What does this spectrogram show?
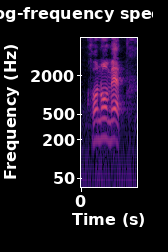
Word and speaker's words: chronomètre: Chronomètre. See, here it is cr.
